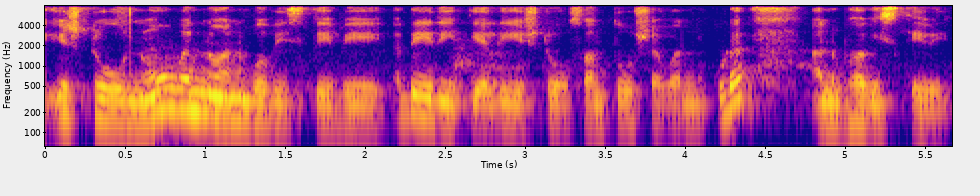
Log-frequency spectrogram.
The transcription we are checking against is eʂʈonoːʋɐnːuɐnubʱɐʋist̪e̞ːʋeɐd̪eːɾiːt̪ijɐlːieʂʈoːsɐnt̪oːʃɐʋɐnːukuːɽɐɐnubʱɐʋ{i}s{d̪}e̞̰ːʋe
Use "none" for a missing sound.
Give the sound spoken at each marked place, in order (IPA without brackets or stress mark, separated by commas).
i, t̪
